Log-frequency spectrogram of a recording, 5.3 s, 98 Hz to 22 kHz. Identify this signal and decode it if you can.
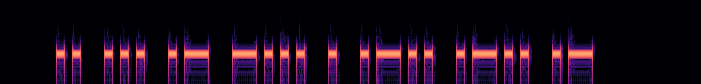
Morse code, heard as a keyed tone, about 20 wpm, 700 Hz. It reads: ISABELLA
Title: USA Common Names - 20wpm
